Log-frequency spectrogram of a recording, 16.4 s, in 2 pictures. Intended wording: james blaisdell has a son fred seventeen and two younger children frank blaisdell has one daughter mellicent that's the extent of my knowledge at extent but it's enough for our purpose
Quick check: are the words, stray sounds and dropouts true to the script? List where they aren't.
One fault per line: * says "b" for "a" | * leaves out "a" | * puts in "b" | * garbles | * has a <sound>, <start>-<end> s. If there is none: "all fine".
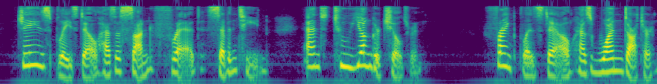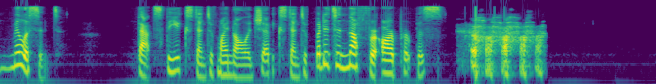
* has a laugh, 13.9-15.1 s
